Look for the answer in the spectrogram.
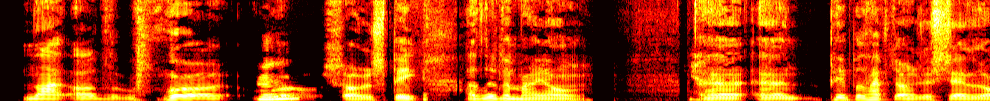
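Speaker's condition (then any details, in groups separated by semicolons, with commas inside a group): Tongue cancer; recovering, tongue exercises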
